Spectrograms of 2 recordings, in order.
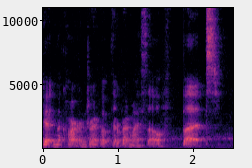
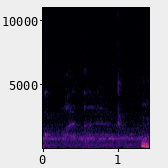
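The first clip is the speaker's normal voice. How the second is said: whispered alarm; 14 dB quieter, much slower than usual. Retold or imitated. Alarmed inner reaction to call.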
